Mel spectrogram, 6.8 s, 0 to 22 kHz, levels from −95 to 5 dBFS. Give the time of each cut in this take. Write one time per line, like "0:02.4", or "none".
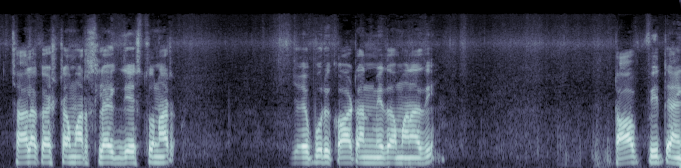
0:03.0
